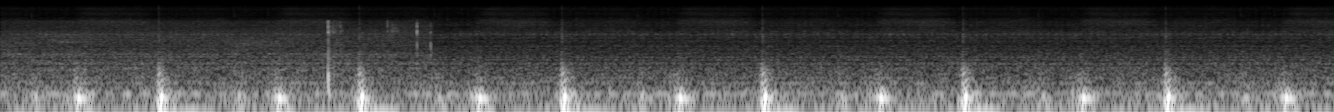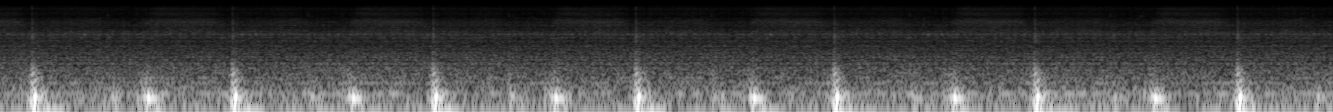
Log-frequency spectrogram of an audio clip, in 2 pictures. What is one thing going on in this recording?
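Windshield wipers thump back and forth in a steady rhythm.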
